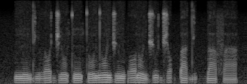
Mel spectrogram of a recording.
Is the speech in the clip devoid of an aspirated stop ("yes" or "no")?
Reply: yes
